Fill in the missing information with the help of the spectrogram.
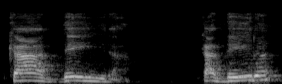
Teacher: cadeira em três sílabas é uma palavra paroxítona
